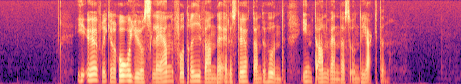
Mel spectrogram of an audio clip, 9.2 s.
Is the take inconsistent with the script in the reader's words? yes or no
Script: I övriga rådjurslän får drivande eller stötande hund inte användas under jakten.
no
